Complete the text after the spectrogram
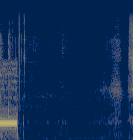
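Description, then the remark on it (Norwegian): A steady electronic telephone ringing tone sounds loudly for a split second as a phone call is placed, then cuts off with a click as the line connects, followed by near silence and faint line noise. “Vi ringer opp til superstjernen vår.”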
